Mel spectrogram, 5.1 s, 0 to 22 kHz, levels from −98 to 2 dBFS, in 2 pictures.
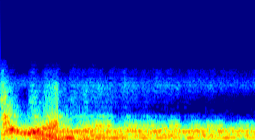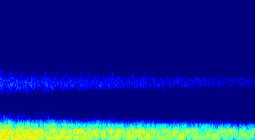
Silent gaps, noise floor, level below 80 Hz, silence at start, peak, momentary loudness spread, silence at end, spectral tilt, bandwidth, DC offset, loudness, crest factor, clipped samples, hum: none; -43 dBFS; -28 dBFS; 0 s; 0 dBFS; 26 LU; 0.25 s; -12.5 dB/octave; 2.1 kHz; under 0.1%; -19 LUFS; 20 dB; under 0.1%; none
